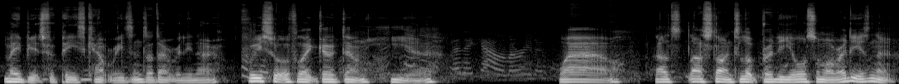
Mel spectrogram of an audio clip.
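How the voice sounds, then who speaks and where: A man giving casual commentary on a game build, speaking deliberately low and quiet while he thinks aloud and asks the viewer questions. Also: steady tone. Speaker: gaming YouTuber.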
